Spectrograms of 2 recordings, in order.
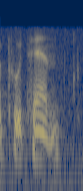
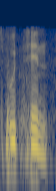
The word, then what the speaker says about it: poutine: Poutine. – Apparently, they're telling me it's poutine, but I said poutine because it's I-N-E.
